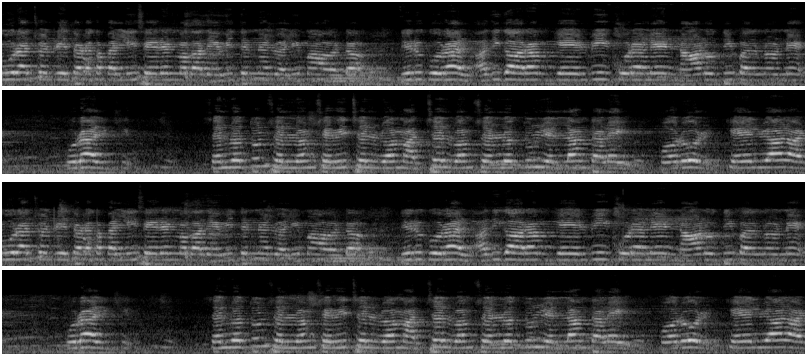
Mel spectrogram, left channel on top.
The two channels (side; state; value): both; normal; correlation 0.86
